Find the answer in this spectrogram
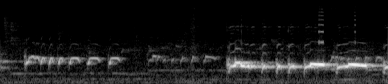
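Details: White zebra dove singing with good rhythm to lure other zebra doves: quick stuttered coo trills, a short pause, then a loud, rich rolling phrase of pulsing notes.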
